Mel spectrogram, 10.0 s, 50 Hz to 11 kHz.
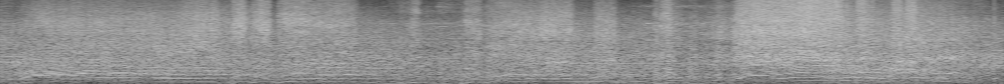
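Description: Monster truck's supercharged V8 engine revving hard and repeatedly, its pitch rising and falling with the throttle. From about seven seconds in it gets louder, under a rush of noise.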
